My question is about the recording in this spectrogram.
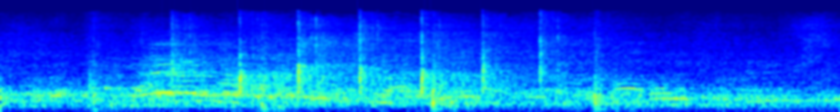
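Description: Voices talking in a large, echoing sports hall, with a few sharp knocks in the middle.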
